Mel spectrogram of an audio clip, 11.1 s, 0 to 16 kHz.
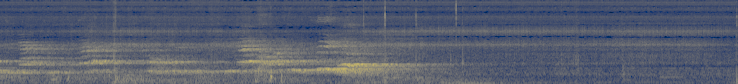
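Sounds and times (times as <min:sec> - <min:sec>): high wailing melody: 0:00.0 - 0:07.4.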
